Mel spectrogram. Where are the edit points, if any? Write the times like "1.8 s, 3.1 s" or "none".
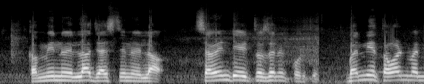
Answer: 3.2 s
